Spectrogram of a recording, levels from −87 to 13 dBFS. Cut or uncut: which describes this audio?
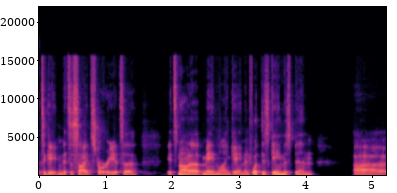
cut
